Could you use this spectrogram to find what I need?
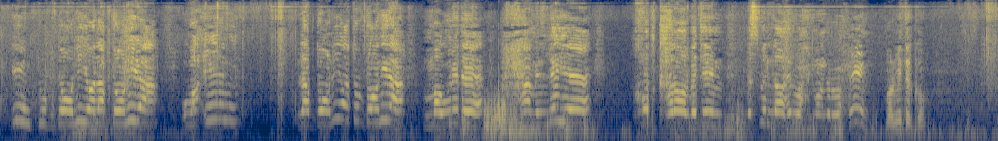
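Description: A man speaks loudly and with animation close by, outdoors.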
